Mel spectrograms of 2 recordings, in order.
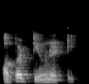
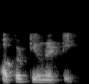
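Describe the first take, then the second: First: The word is said in an Indian accent. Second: The same.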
